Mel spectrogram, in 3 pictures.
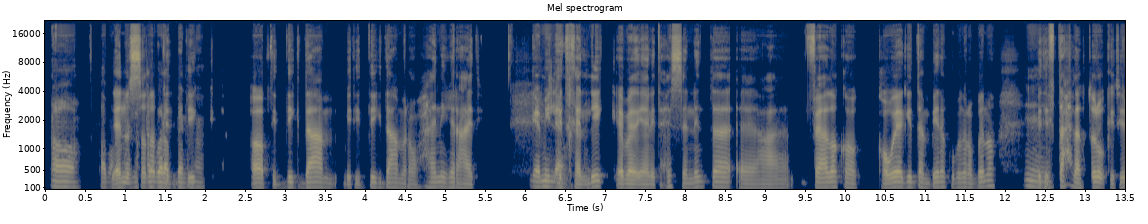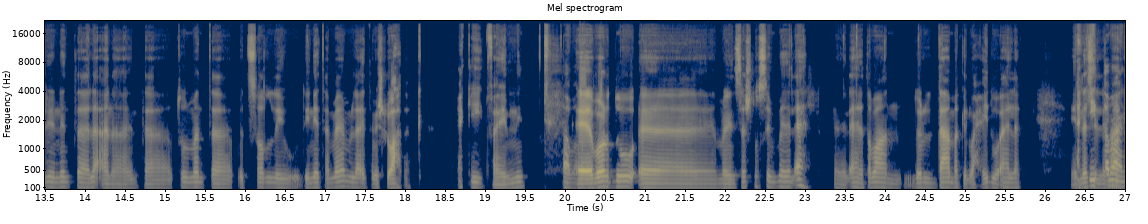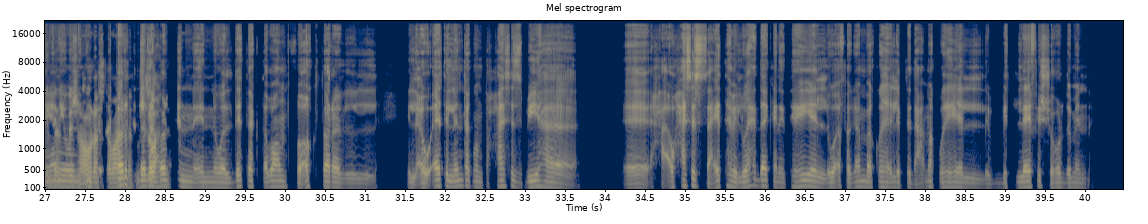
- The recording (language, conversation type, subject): Arabic, podcast, بتعمل إيه لما بتحسّ بالوحدة؟
- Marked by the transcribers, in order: tapping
